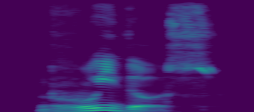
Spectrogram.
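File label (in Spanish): "RUIDOS" Spanish, male; mekanta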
